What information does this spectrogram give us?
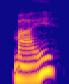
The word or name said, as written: maj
